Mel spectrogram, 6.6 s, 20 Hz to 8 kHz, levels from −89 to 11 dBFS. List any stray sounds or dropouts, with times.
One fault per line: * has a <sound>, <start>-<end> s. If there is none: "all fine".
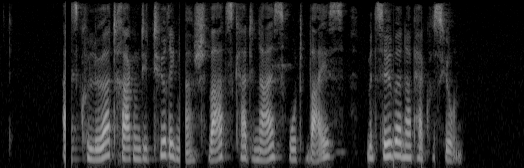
* has a dropout, 0.8-0.9 s
* has a dropout, 2.2-2.3 s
